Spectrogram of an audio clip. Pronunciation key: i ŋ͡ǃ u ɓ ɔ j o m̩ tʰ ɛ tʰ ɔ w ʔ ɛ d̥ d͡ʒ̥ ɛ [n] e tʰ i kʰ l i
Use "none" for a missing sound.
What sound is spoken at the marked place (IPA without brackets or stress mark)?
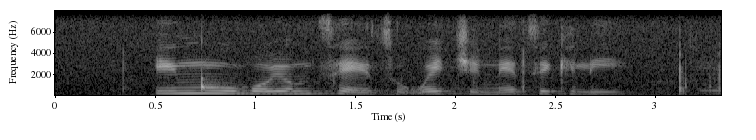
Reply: n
